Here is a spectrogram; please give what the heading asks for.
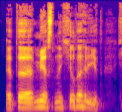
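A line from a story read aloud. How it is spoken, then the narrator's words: Giggling. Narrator (Russian): хихикнула Катя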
